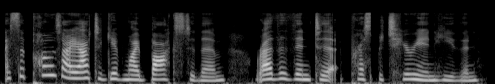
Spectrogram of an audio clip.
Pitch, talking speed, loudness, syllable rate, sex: 235 Hz, 180 wpm, -21 LUFS, 4.8 syllables/s, female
